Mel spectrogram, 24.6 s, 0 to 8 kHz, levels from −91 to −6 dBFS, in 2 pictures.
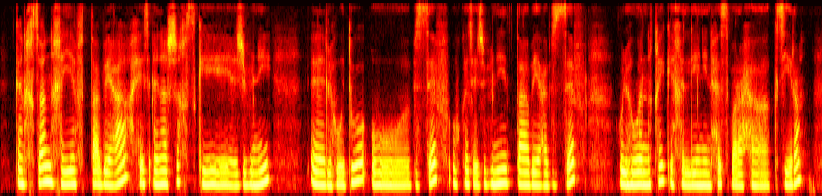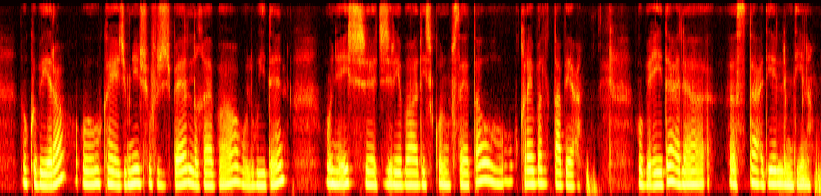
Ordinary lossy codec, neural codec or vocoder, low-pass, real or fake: none; none; 7.2 kHz; real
